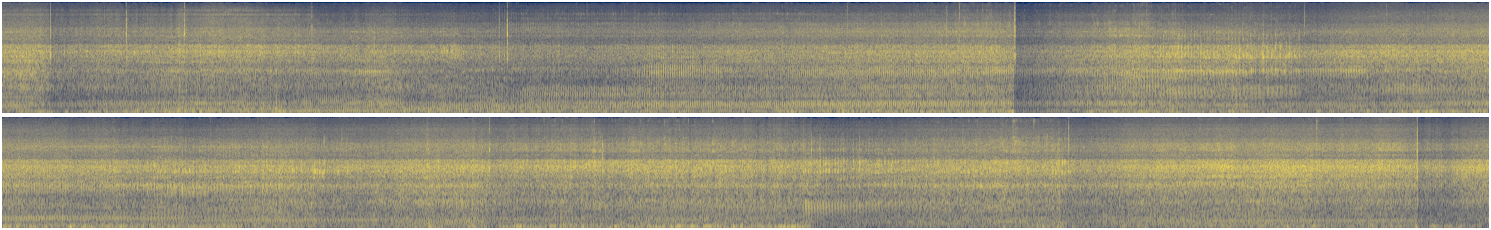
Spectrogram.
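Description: Onboard sound of a supermoto motorcycle's engine under hard riding, its pitch climbing repeatedly under acceleration and dropping back between gear changes and corners. The level dips sharply for a moment about ten seconds in, as the throttle is closed.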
